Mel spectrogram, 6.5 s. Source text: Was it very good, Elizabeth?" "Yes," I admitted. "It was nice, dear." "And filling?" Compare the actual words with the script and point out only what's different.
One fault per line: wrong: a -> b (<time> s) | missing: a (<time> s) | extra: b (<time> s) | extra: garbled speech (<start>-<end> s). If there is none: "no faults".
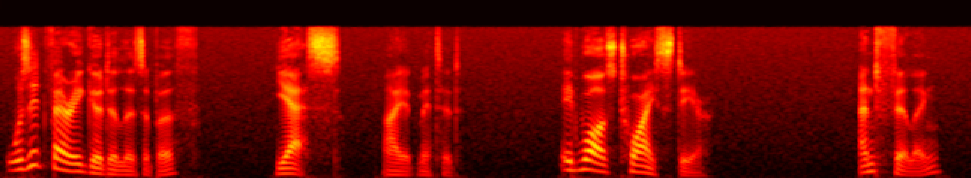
wrong: nice -> twice (4.1 s)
